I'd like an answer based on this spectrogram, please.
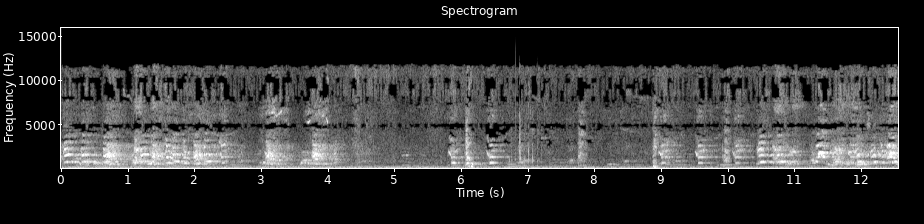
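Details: Male Patterdale Terrier of Booth breeding barking in short repeated bursts, roughly one per second, with uneven spacing and some quieter gaps, over a low steady background hum.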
